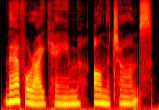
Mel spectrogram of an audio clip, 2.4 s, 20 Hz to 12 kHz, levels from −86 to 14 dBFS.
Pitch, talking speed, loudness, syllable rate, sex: 180 Hz, 125 wpm, -20 LUFS, 4.9 syllables/s, female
